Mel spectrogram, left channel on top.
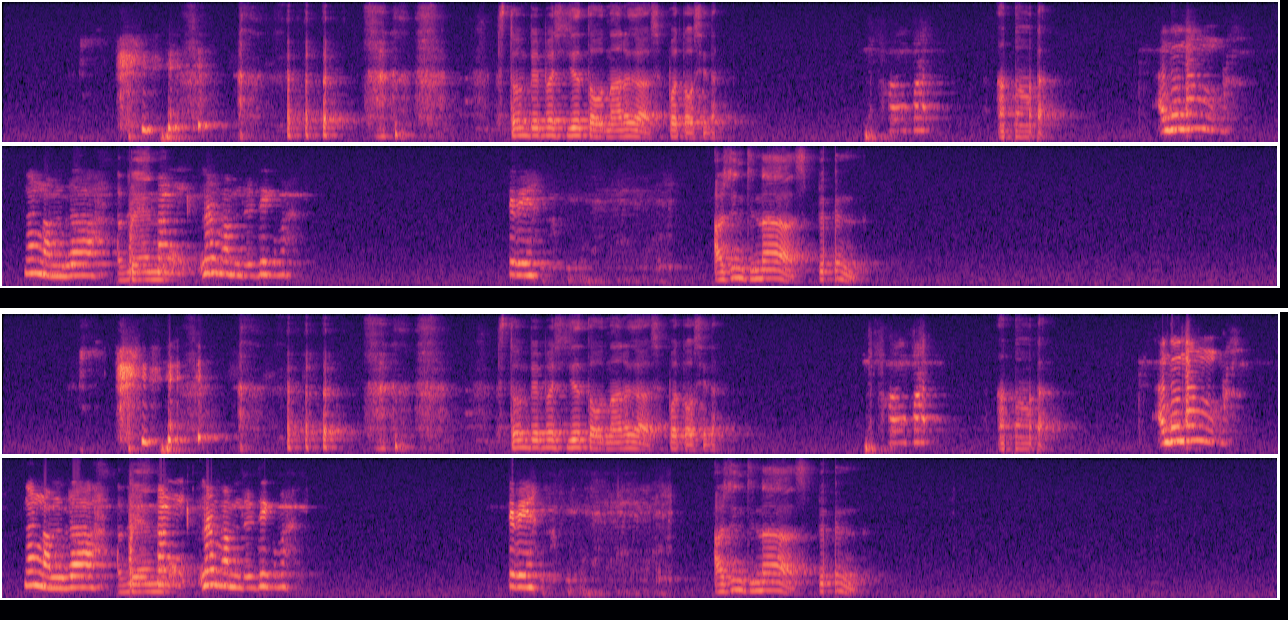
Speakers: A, on the right; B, on the left.
A: <inaudible>
B: <unintelligible> ꯏꯁꯇꯣꯟ ꯄꯦꯄꯔꯁꯤꯁꯨ ꯇꯧ ꯅꯥꯔꯒ ꯁꯁꯨꯞꯄꯣꯠ ꯇꯧꯁꯤꯗ
A: ꯍ ꯍꯣꯏ
B: ꯑ <inaudible>
A: ꯑꯣ ꯅꯪ ꯅꯪ ꯉꯝꯗ꯭ꯔꯥ
B: ꯁ꯭ꯄꯦꯟ
A: ꯅꯪ ꯅꯪ ꯉꯝꯗ꯭ꯔꯗꯤ ꯀꯃ ꯀ꯭ꯔꯤ <unintelligible> <inaudible>
B: ꯑꯔꯖꯦꯟꯇꯤꯅꯥ ꯁ꯭ꯄꯦꯟ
